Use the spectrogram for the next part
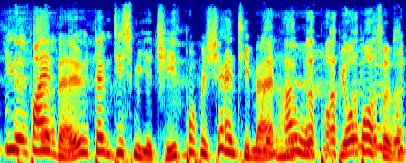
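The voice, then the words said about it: Street slang in posh English accent. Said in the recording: “I like being gangster, but in a posh English accent. It doesn't quite work, does it?”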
